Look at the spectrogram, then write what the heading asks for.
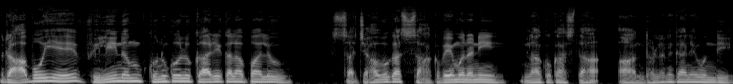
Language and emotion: Telugu, fearful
